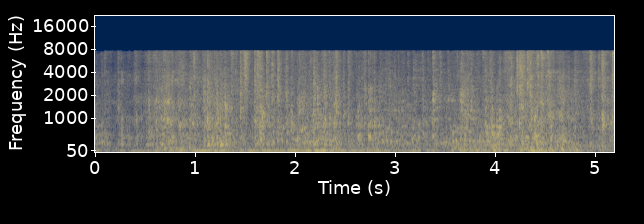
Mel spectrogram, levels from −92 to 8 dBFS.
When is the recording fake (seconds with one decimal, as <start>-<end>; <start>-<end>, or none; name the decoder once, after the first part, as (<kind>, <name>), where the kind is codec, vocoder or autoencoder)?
0.0-0.9 (codec, HILCodec); 4.0-5.2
